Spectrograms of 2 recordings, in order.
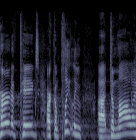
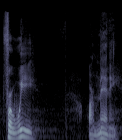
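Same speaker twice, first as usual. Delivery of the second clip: low, much softer demon whisper-like; ominous many-voiced demon, lower and softer; 9 semitones lower, 7 dB quieter than usual. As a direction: drop to a dark, low murmur. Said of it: "he makes it very clear with what he says next".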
